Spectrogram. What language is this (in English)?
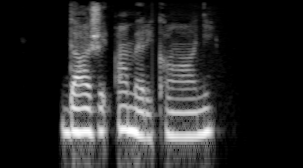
Latvian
